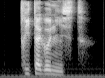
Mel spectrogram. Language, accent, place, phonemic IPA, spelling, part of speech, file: French, France, Lyon, /tʁi.ta.ɡɔ.nist/, tritagoniste, noun, LL-Q150 (fra)-tritagoniste.wav
- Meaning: tritagonist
